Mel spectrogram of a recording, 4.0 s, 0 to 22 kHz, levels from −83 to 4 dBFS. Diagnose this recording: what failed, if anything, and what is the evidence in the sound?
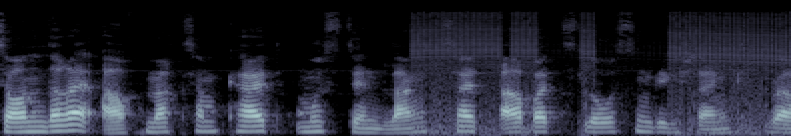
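Computer activity noise, in the analogue wiring. From 2.04 s to the end, a buzzing pulse train of around 70 Hz sits about 20 dB below the speech. It does not follow the speech. Processor or graphics load is modulating the shared audio ground.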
